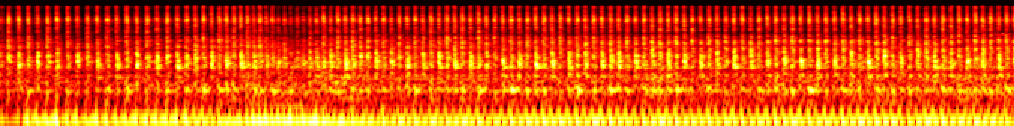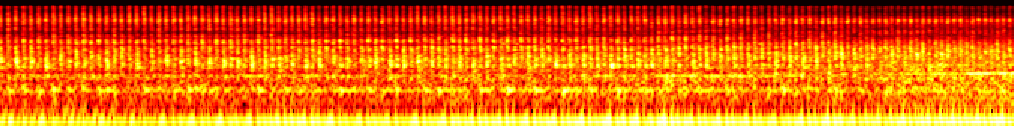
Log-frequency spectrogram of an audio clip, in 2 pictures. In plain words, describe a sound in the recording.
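A bulldozer blade scrapes and pushes through soil.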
